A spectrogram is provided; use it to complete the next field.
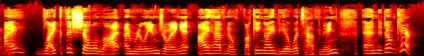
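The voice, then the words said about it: Deep, irritating, cold-affected voice. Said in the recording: “I have a cold now, so the irritating deep voice.”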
